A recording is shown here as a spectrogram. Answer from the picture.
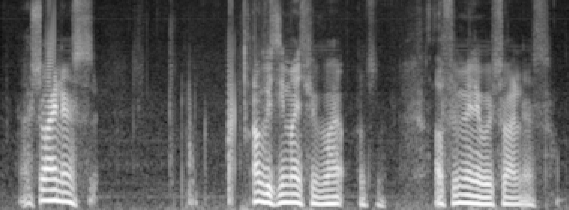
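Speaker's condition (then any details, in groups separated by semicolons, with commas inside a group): Cerebral palsy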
